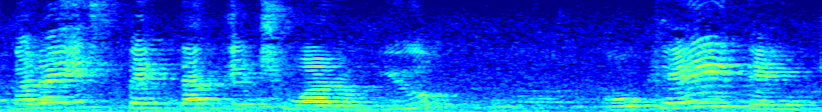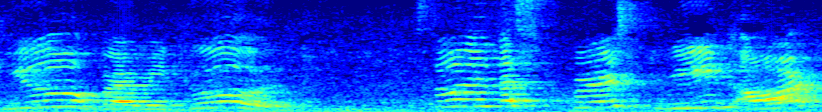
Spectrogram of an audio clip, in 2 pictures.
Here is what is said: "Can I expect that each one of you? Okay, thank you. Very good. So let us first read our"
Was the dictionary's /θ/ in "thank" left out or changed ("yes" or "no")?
yes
